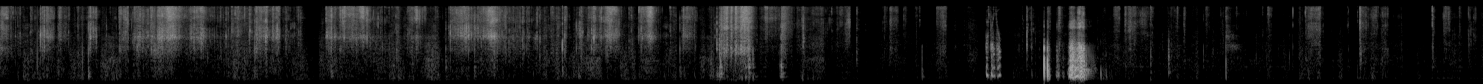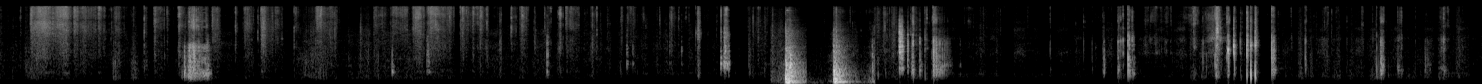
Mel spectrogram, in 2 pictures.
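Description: Dried, brittle autumn leaves crackling and rustling as hands lift them out of silica gel beads and handle them. Dense for the first several seconds, then in irregular bursts, with a few low knocks a little past two-thirds of the way through.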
